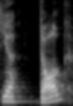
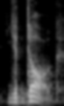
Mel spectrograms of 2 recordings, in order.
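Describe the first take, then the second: First: There is a pause between the two words. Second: The two words run together without a pause. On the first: The speaker calls it wrong. "you don't want to pause between" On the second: The speaker calls it right. "connect it to the next word as if it's one word"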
